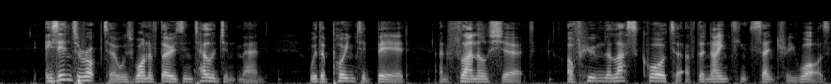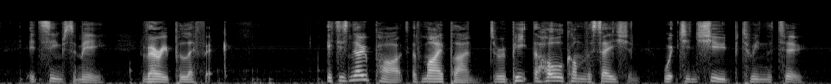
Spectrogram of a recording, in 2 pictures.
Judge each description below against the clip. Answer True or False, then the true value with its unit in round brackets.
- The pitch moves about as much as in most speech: True (4.5 semitones)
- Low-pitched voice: True (130 Hz)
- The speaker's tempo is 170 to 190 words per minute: True (175 wpm)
